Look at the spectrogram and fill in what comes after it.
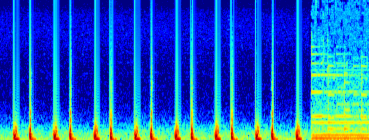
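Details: Physiological splitting of the second heart sound.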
